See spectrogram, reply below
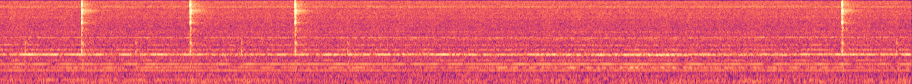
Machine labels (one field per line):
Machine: valve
